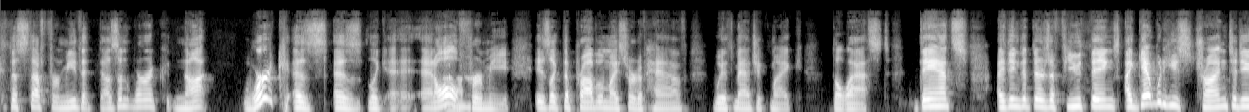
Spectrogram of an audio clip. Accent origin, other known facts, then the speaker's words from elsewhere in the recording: Canada; We were just being Canadian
